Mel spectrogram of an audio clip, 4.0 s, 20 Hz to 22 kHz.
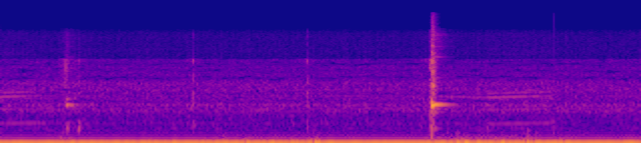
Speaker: the rear ride head on a hard drive is supposed to hover above the disc it can come as close as 3 nanometers but it can never physically touch the surface when it does it's called a head crash and it sounds sounds like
